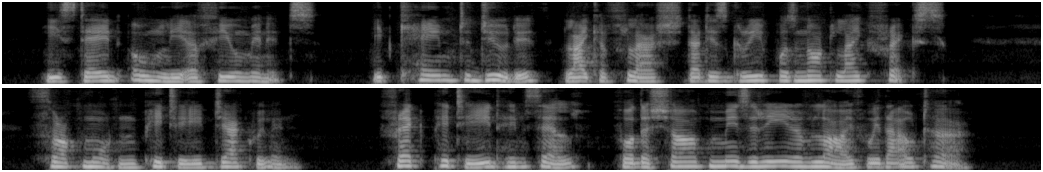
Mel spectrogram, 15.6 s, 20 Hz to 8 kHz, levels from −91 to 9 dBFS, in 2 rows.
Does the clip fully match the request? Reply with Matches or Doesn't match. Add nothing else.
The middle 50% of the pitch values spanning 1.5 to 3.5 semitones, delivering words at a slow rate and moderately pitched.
Matches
